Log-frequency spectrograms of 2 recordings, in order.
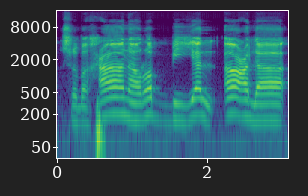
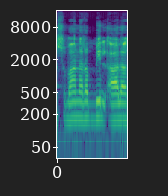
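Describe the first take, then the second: First: A y sound follows rabbi. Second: No y sound follows rabbi. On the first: The speaker calls it right. "ये दुरुस्त तलफ़ुज़ है" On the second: The speaker calls it wrong. "कुछ लोग ऐसे करते हैं ... ये भी गलत है"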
